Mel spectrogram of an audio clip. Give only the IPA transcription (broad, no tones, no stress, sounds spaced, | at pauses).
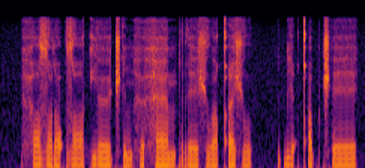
h ø zˤ u ɾ o ʔ zˤ øː k j øː t͡ʃʼ i m h ø h æː m p r eː ʃ uː qʼ i ʃ u | ɓ i ʔ qʼ o p t͡ʃʼ eː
